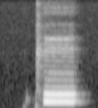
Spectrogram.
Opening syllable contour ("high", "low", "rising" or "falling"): low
